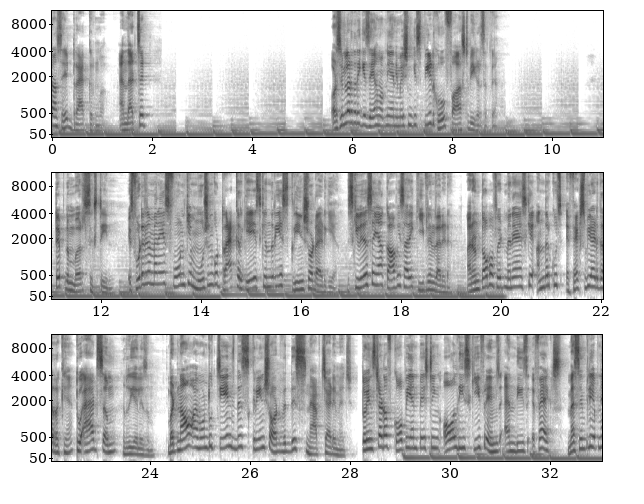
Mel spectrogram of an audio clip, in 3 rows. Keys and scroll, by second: 1.8 Home, 1.9 space, 5.5 space, 8.9 space, 12.4 space, 14.3 space, 17.8 u.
